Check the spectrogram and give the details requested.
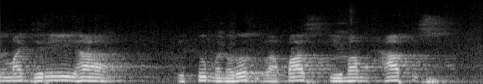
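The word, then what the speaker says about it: مجراها: Sehingga bunyinya, maka menjadi bismillahi majriha wa murtaha. Tapi Imam Hafiz hanya melafazkan dalam ayat ini saja imalah ini.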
